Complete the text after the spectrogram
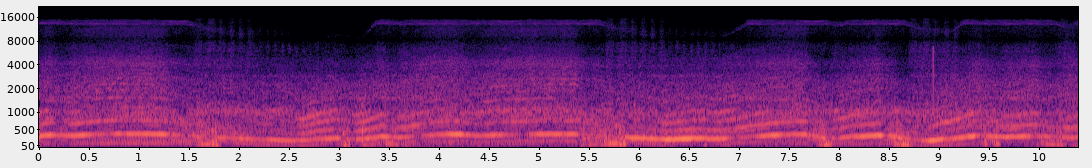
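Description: A racing car engine revs up and down, dropping in pitch at each gear change.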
